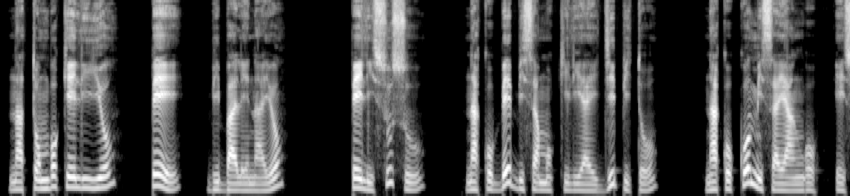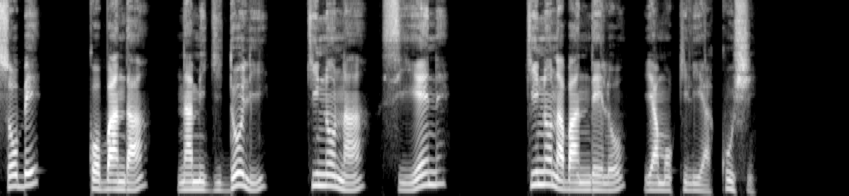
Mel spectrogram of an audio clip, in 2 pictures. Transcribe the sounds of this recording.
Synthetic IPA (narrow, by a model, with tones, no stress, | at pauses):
na˨to˨mbo˦ke˦li˦jɔ˦ | pe˦ | bi˨ba˨le˨na˨jɔ˦ | pe˦li˨su˦su˨ | na˨ko˨be˦bi˨sa˨mo˨ki˨li˨ja˨e˨d͡ʒi˦pi˨to˨ | na˨ko˨ko˦mi˨sa˨ja˨ŋɡo˦ | e˨so˦be˦ | ko˨ba˨nda˨ | na˨mi˨ɡi˨do˦li˨ | ki˦no˦na˨ | si˨ɛ˦nɛ˦ | ki˦no˦na˨ba˨nde˨lo˨ | ja˨mo˨ki˨li˨ja˨ku˦ʃi˨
